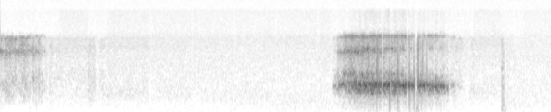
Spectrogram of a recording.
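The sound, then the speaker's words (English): A deep breath inhaled during a guided breathing exercise, one long, rough, airy intake lasting over a second that rises out of near silence and stops abruptly. “So breathe with me, please. We're going to take three deep breaths. So inhale.”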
